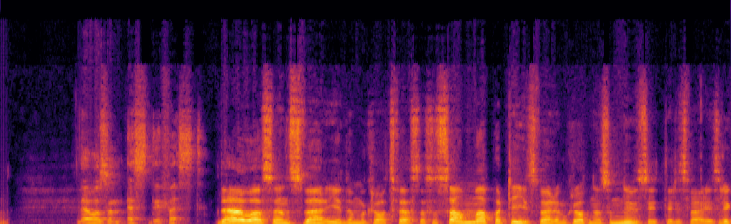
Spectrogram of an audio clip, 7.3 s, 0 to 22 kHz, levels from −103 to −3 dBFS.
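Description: From the start to about 1.29 s the speech carries a steady 345 Hz buzz that rises and falls with its level: a filter restarted on every block, dropping its state so each block opens with a tiny click, which fits a 128-sample block.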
